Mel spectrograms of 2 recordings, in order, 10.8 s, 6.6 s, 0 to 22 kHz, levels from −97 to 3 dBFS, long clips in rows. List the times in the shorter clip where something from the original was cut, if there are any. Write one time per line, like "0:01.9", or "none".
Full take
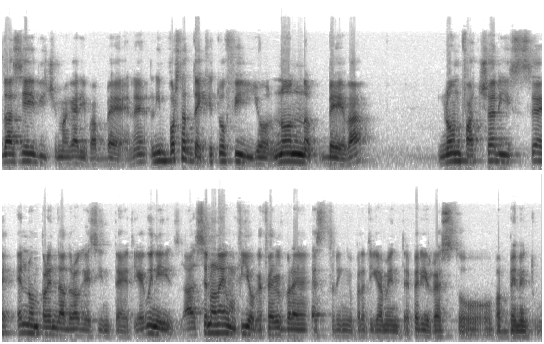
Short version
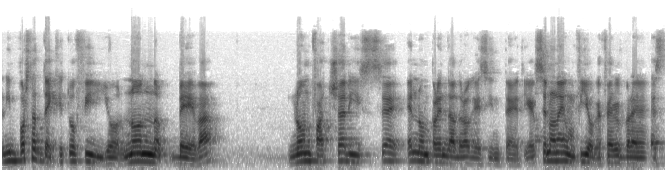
0:05.3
